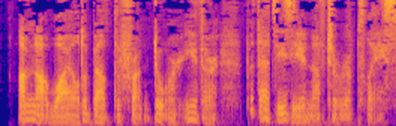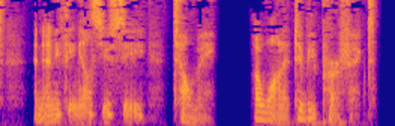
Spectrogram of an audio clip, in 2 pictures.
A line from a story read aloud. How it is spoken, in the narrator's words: Eager to reassure me that every tiny problem would be corrected, he added quietly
